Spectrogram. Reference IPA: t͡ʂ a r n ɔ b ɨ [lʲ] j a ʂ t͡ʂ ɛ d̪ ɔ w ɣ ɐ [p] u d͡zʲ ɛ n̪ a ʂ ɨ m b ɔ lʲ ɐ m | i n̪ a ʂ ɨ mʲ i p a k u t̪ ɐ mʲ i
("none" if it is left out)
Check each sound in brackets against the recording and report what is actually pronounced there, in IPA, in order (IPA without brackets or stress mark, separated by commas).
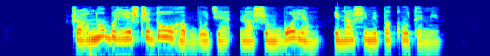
lʲ, b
